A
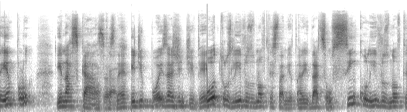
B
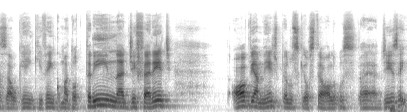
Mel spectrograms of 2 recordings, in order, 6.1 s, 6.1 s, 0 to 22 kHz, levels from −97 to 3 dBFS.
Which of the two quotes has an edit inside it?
A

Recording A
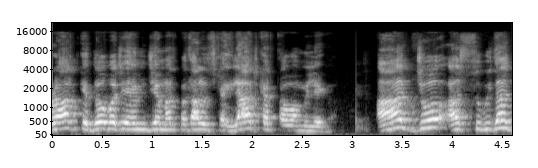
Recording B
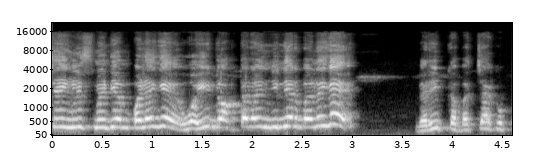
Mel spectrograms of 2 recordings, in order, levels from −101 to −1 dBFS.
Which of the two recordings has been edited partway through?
A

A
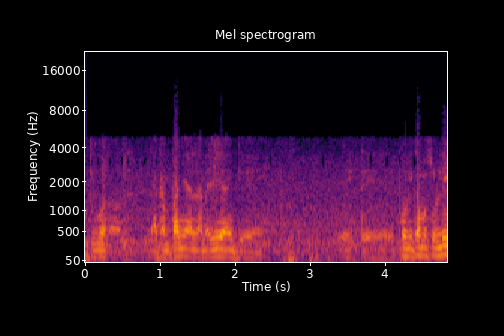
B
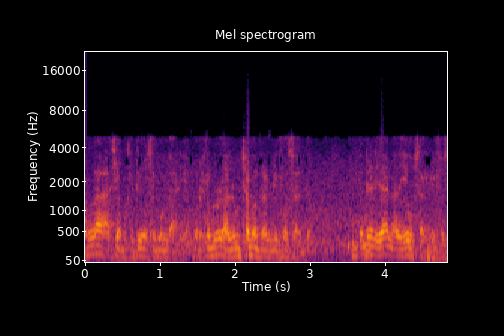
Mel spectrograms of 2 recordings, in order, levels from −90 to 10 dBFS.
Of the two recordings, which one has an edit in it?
A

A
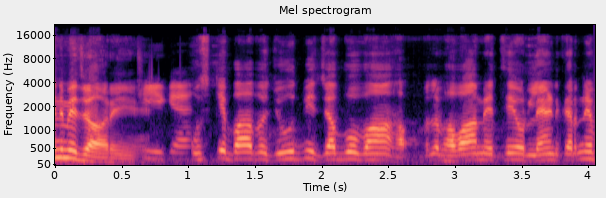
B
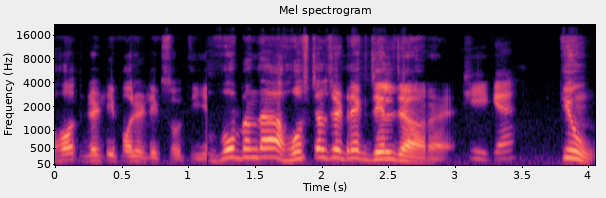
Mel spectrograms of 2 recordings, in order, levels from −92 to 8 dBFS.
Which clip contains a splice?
B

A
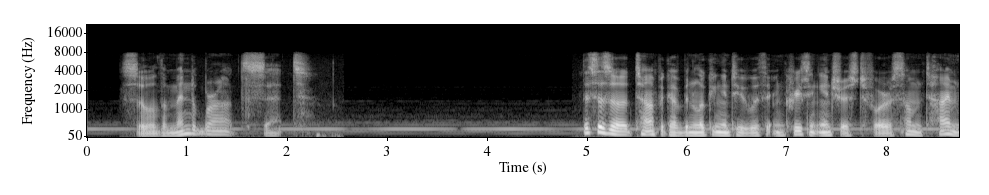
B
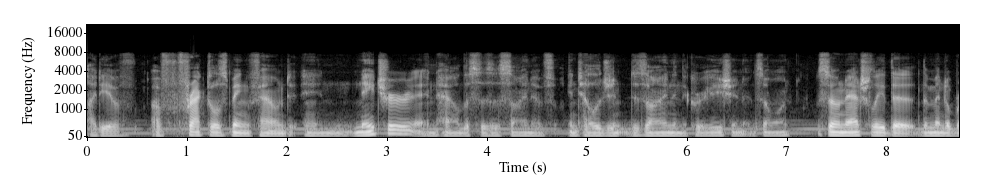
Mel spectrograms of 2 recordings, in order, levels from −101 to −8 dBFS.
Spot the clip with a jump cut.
A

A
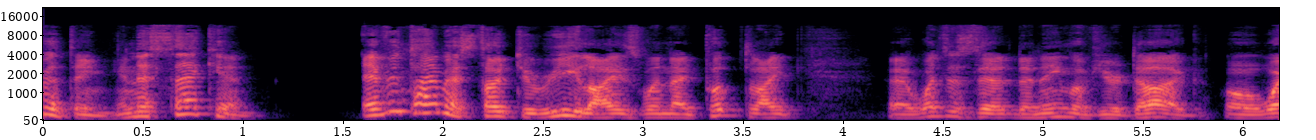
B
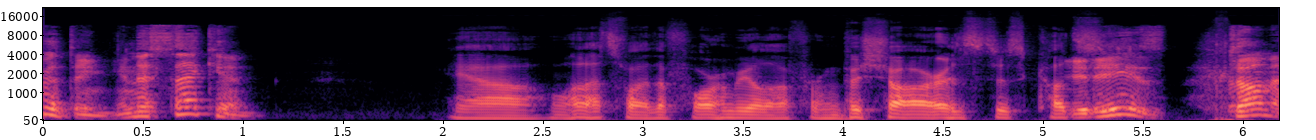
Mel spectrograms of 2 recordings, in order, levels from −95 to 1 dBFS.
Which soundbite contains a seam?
A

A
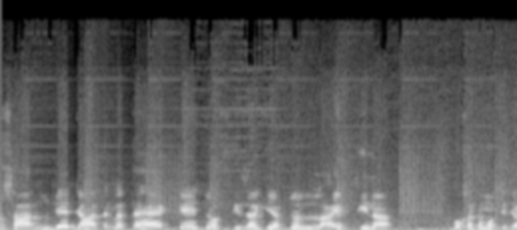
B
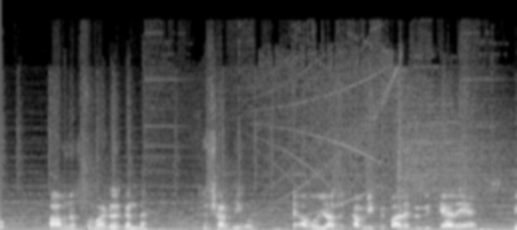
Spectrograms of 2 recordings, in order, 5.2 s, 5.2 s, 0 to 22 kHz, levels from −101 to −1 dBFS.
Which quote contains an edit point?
B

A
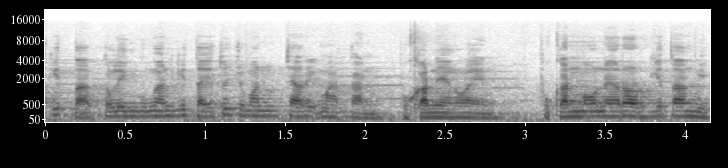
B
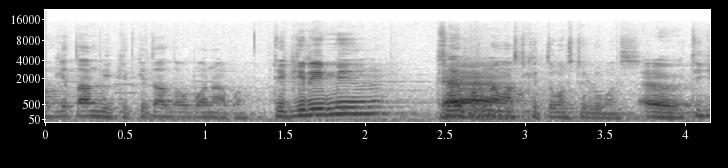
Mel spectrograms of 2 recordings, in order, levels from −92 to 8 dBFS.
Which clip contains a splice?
B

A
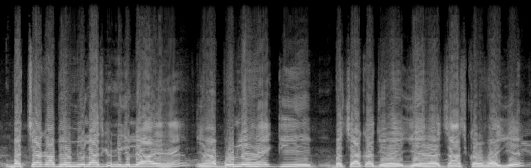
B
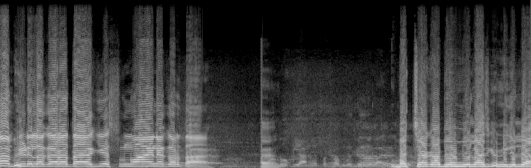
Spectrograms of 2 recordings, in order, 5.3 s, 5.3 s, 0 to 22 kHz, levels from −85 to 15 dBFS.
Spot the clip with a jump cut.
B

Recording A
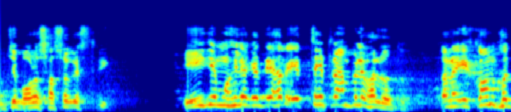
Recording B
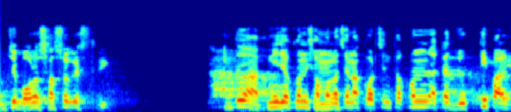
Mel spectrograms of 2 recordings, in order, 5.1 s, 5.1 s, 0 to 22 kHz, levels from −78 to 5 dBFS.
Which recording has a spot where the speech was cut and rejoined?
A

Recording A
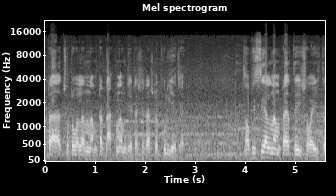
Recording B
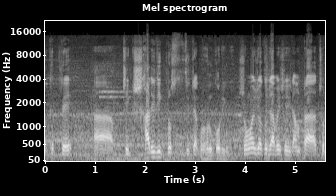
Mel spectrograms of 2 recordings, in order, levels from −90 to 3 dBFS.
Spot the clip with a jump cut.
B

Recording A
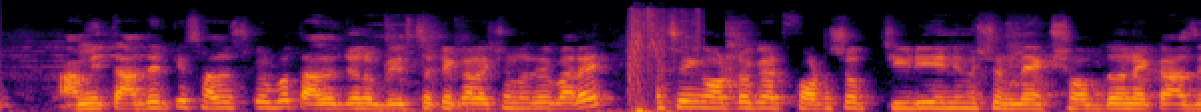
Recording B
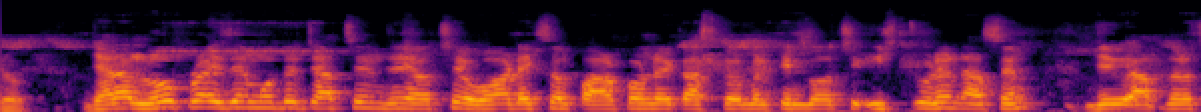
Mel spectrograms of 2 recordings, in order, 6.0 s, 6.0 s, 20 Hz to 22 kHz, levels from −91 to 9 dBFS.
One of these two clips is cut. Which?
A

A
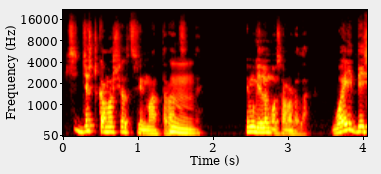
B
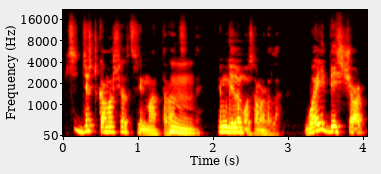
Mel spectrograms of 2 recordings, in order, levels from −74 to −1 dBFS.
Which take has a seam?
B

